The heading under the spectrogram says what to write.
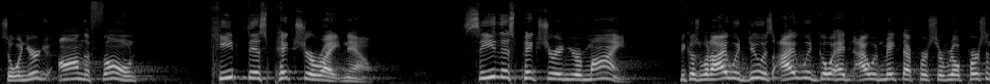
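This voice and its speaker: A loud, animated man with an extremely high pitch, ordinary pitch variation and a moderate pace, on a very clean recording with a silent background. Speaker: sales trainer. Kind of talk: motivational talk. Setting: stage with audience.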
